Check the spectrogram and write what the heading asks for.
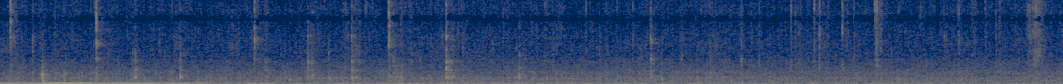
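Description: Instant noodles and sauce sizzling in a pan on a gas stove as chopsticks stir them, with a steady hiss and irregular sharp clicks and pops. A low hum sounds for the first two seconds.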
